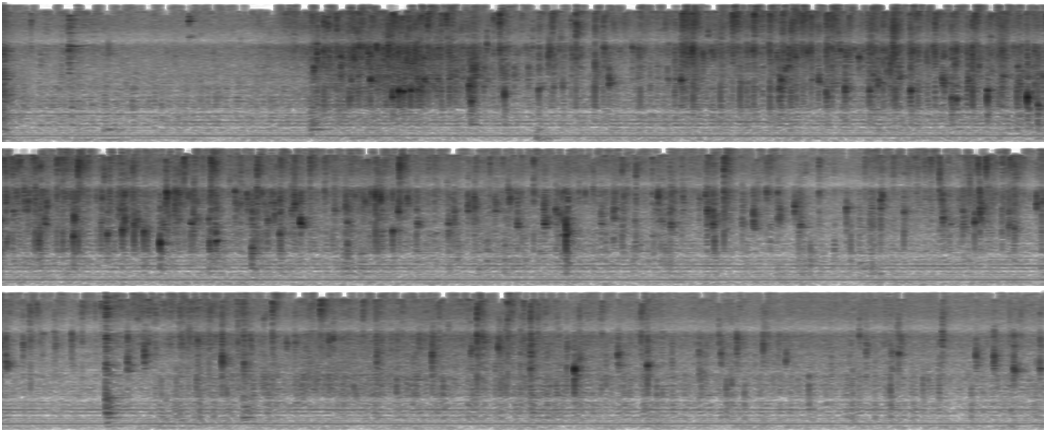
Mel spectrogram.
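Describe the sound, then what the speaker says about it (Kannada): Coated food frying in hot oil in a home kitchen for a rasam side dish, a steady bubbling sizzle that stays even and close throughout, with no one talking. "ಈ ರೀತಿ ಹಚ್ಚಿಬಿಟ್ಟು ಎಣ್ಣೆನಲ್ಲಿ ಫ್ರೈ ಮಾಡ್ಕೊಳ್ಳೋಣ"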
